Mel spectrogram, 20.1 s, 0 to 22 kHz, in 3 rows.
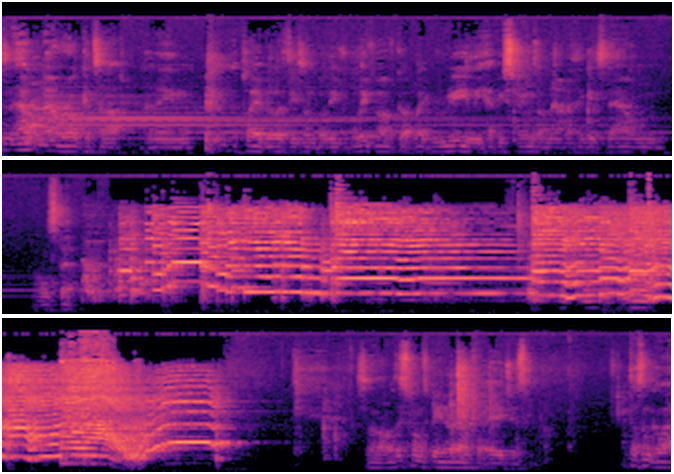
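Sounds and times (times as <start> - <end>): electric guitar lead with bent notes: 0.0 - 5.9, 6.5 - 15.8
tremolo-arm pitch dive: 0.0 - 11.2.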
